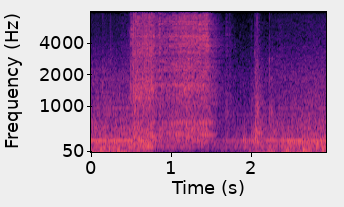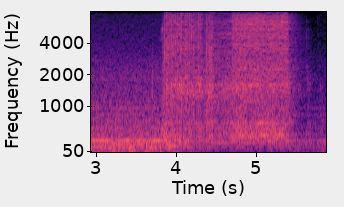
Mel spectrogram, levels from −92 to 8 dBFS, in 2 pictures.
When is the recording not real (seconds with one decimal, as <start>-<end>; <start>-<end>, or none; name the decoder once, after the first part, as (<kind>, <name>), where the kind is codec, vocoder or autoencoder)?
none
